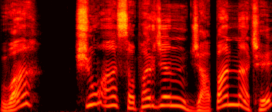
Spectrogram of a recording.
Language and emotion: Gujarati, surprised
